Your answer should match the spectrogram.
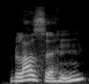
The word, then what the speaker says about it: blouson: Well, Gareth says my granddad would have called it a blouson, pronounced bluzon.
